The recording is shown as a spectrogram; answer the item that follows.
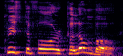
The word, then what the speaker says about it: Cristoforo Colombo: I don't know the rest of that poem, I, but I, I think for sake of understanding, uh, in Italian, it's pronounced Christoph, Cristoforo Colombo.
